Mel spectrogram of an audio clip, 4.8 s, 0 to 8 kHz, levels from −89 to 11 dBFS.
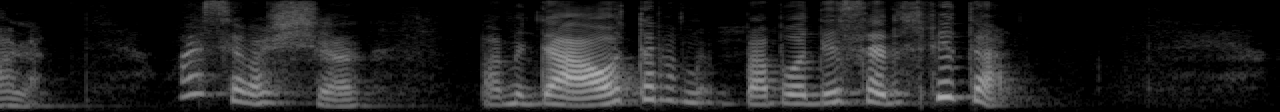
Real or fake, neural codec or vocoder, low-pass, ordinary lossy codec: real; none; none; none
